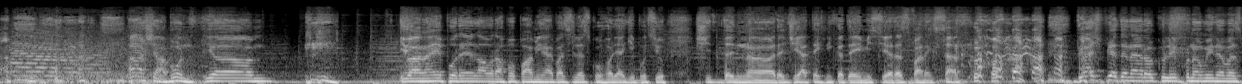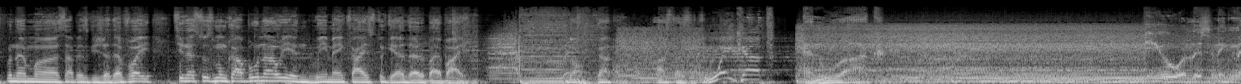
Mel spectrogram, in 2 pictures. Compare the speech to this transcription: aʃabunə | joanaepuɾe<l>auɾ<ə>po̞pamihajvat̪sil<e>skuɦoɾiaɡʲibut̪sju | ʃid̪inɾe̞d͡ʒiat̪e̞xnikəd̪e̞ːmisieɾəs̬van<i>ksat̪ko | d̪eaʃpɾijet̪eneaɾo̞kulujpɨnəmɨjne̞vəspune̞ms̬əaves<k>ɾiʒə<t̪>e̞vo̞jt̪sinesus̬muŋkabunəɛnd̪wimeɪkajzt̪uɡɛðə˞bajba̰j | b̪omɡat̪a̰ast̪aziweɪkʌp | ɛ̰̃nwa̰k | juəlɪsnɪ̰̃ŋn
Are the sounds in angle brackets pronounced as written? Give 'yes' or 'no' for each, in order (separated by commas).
yes, no, yes, no, no, no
